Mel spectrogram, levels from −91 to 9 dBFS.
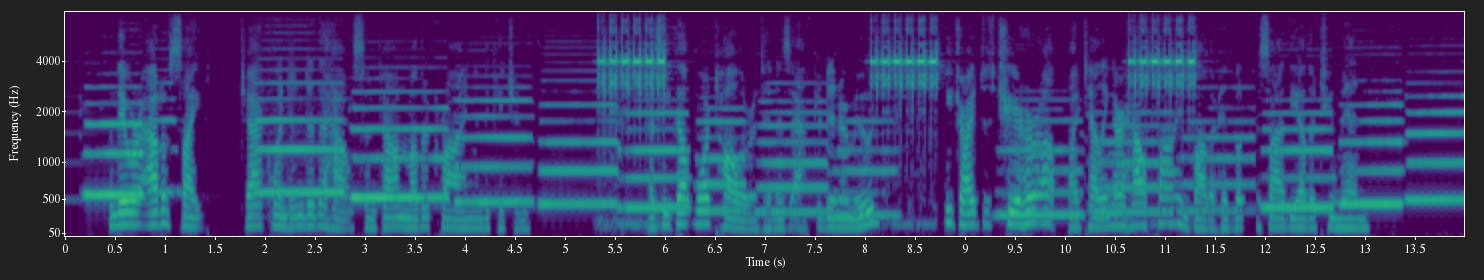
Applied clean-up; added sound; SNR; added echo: classical method spectral subtraction.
